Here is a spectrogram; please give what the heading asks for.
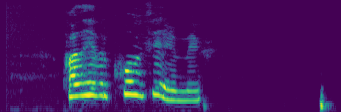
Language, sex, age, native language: Icelandic, female, 10, Icelandic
